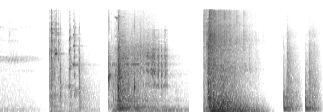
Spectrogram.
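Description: A heavy metal gate creaks open and clangs shut.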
